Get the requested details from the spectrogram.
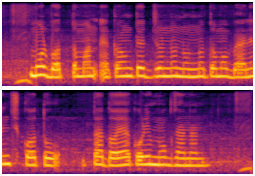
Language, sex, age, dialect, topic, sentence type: Bengali, female, 18-24, Rajbangshi, banking, statement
